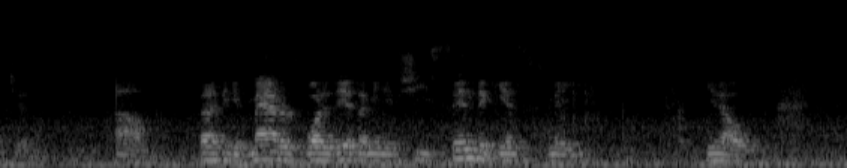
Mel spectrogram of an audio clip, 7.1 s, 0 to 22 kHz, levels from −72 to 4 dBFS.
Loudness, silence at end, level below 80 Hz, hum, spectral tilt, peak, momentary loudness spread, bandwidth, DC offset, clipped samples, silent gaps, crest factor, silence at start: -41 LUFS; 0 s; -52 dBFS; none; -6.5 dB/octave; -22 dBFS; 15 LU; 12 kHz; under 0.1%; under 0.1%; none; 18 dB; 0 s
